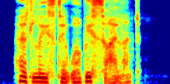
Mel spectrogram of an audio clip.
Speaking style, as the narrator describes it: Munzer whispers, her lips fluttering

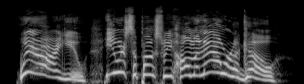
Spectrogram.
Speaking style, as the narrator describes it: The voice screams on the other end of the line

